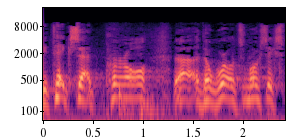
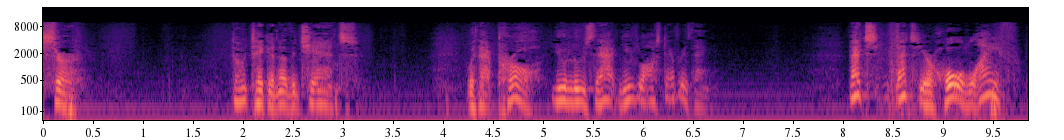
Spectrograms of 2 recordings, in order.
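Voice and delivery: soft pleading; 3 semitones lower, 10 dB quieter than usual. Retold or imitated. Old lady pleads with juggler.

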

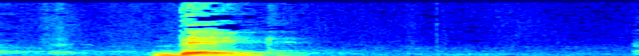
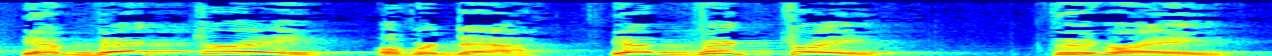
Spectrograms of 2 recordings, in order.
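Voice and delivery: preaching at full force; 5 semitones higher than usual. Acted. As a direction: lift the congregation toward the victory.

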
